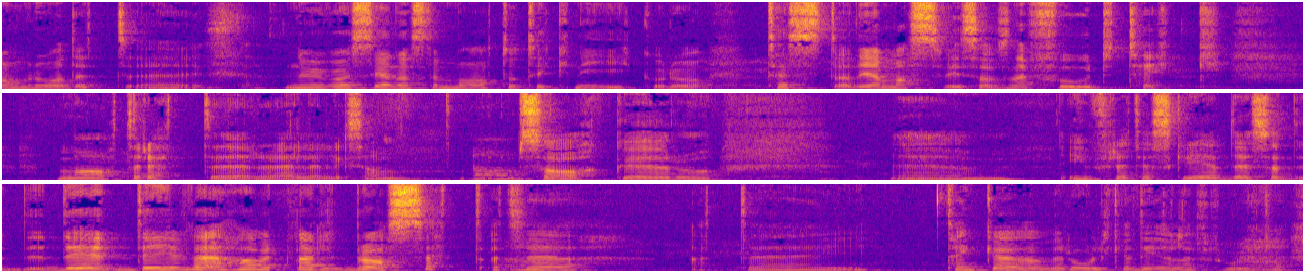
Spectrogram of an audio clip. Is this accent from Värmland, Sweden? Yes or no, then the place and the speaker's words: yes; Karlstad, Värmland, Sweden; moved away as an adult; also born or lived in Gothenburg; när jag bodde hemma i Karlstad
